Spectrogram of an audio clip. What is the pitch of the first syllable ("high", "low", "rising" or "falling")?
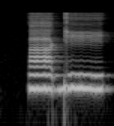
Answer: high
